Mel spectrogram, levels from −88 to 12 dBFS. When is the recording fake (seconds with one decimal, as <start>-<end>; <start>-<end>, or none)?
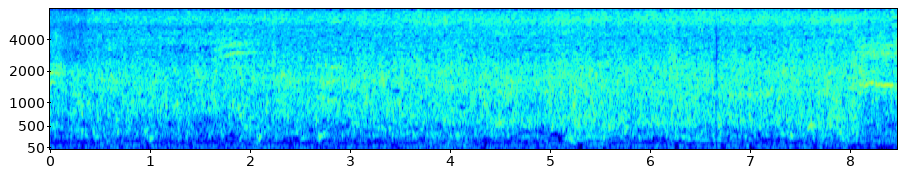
0.0-8.5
